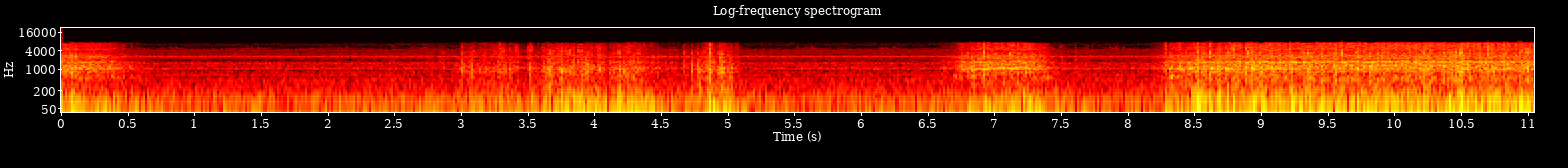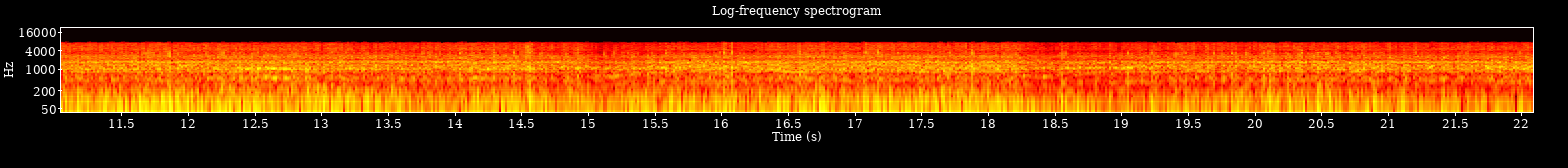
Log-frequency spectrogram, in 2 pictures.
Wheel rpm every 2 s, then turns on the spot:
0, 0, 10, 40, 110, 110, 110, 100, 100, 110, 120.
none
